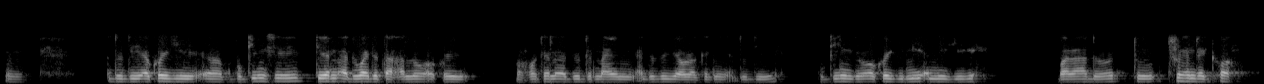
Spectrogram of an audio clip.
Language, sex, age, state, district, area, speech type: Manipuri, male, 45-60, Manipur, Chandel, rural, conversation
